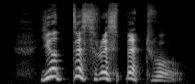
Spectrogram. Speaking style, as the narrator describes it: James snapped

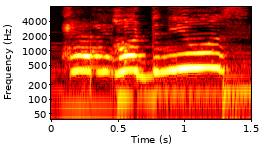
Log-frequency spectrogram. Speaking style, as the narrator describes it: He cried

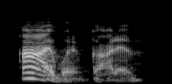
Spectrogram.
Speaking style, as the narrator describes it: I muttered

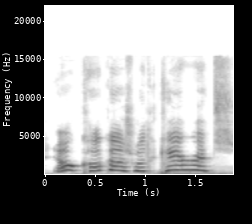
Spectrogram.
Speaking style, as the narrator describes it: cried the third

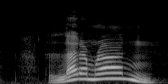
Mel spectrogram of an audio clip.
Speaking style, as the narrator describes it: Lena shouted

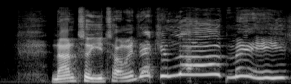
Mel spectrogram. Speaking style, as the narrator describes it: she decided playfully

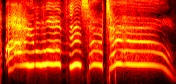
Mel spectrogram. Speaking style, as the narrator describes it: Remy screamed

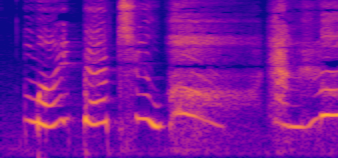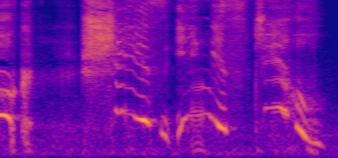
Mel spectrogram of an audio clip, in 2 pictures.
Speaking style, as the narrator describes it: Baby bear squeaked

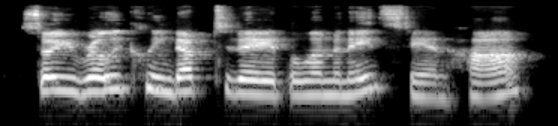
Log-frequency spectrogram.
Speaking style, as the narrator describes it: she said

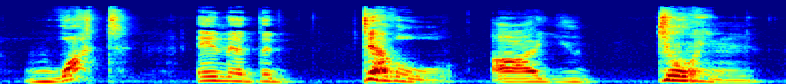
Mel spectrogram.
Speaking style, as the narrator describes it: said Uncle Vernon through gritted teeth

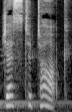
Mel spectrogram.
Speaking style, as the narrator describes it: he repeated pleadingly

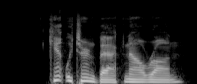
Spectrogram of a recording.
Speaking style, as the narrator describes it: Val pleaded

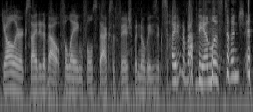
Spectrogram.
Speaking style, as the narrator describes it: Finn was like laughing because he's like

